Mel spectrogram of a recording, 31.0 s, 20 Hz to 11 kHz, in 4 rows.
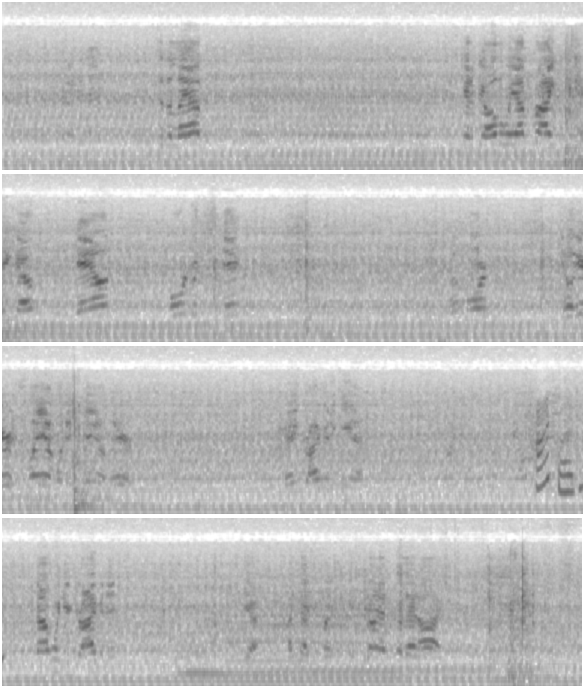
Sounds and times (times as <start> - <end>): Speech: 10.0 - 10.9, 15.2 - 17.2, 21.4 - 24.8, 26.5 - 29.2.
